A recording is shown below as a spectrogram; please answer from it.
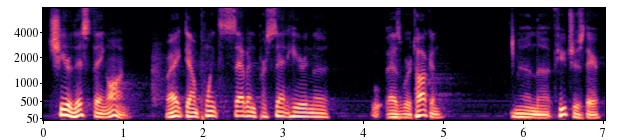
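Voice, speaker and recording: On the low side and warm in tone, this man's voice leads a live financial show; he's also an investment manager. He talks through the markets in a casual, conversational way, often asking rhetorical check-in questions. His voice echoes with hall-like reverb.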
